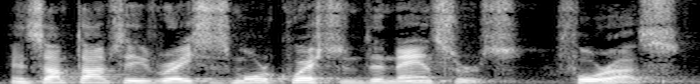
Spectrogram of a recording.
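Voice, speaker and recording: A man preaches a sermon as a visiting preacher. His voice sits a little high for a man. He talks earnestly, dropping low for personal remarks and rising loud and emphatic on scripture. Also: moderate pace. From El Salvador. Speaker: guest preacher.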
